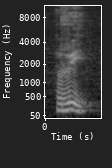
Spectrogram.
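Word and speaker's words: ऋ: लेकिन वर्तमान में इसका उत्तर भारत में री उच्चारण किया जाता है, और दक्षिण भारत में इसी का उच्चारण किया जाता है रू, इस प्रकार से, या फिर थोड़ा और इससे मिलता जुलता होता है ना।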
